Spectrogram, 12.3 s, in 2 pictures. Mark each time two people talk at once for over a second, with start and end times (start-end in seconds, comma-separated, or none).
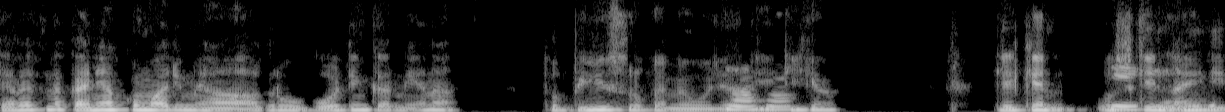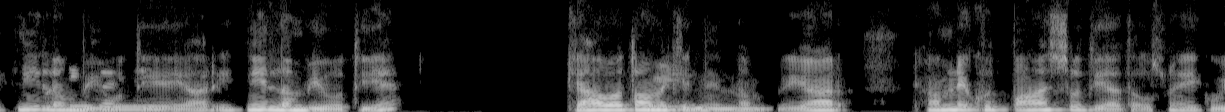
5.5-7.0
